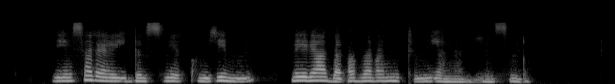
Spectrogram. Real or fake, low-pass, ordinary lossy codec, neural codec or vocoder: fake; 7.2 kHz; none; codec, 16 kHz, 0.5 kbps, FreqCodec, smaller model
